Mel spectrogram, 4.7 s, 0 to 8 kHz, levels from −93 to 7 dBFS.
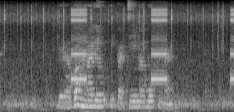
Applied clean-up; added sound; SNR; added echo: none; Alarm; -1 dB; reverberation time 0.2 s.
